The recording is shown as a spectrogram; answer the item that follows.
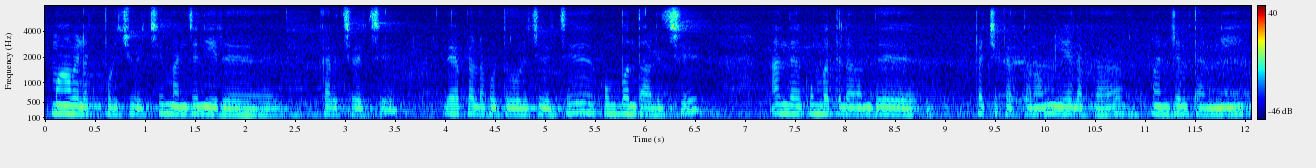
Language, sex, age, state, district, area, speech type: Tamil, female, 45-60, Tamil Nadu, Perambalur, urban, spontaneous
